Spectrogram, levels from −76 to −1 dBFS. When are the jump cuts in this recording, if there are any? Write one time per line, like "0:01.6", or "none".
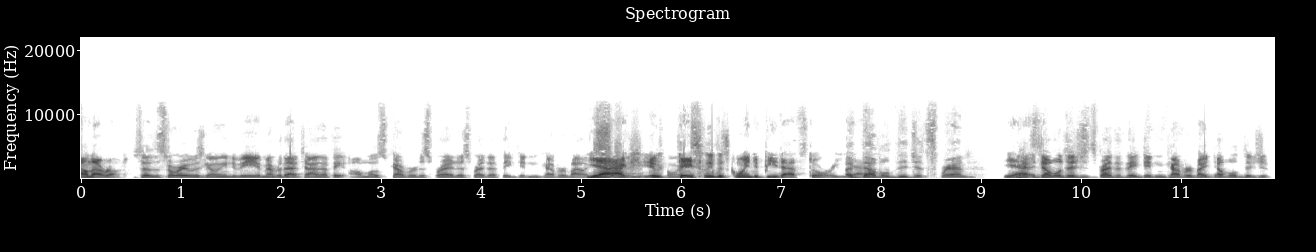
none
